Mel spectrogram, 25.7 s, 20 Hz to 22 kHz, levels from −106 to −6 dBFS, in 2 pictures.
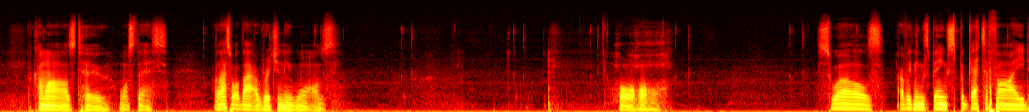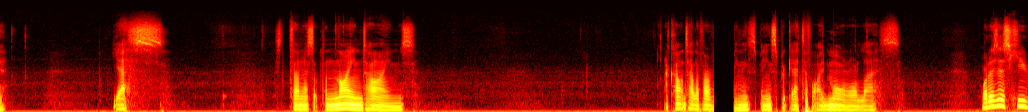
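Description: A playback stall cuts the audio at 21.78 s, leaving about 0.26 s of silence before sound returns at 22.04 s. The output simply drops out in mid-flow rather than fading or glitching, and then carries on. That behaviour points to the player likely running short of data or having its audio thread blocked, so nothing reached the output until the buffer refilled or the thread was scheduled again.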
